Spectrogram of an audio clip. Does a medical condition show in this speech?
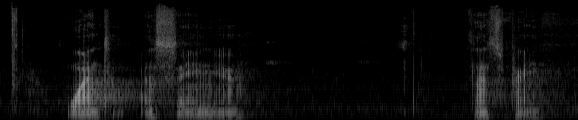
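Yes: ALS; onset with tiredness and clumsiness.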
